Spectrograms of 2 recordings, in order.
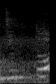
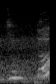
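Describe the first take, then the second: Both takes have the same delivery.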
